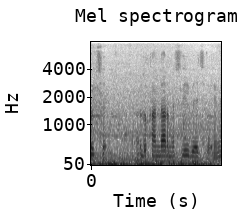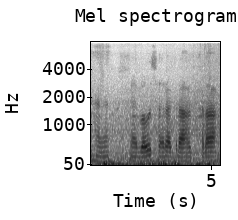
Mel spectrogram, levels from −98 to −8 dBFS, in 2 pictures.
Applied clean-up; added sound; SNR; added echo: none; Bird; 0 dB; none.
